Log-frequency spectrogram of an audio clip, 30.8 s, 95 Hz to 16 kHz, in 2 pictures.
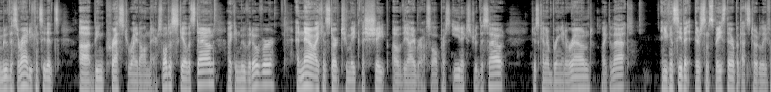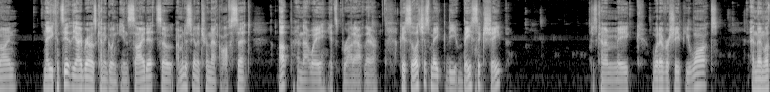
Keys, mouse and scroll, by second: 1.9 middle click, 2.5 s, 3.0 middle click, 3.3 s, 3.6 shift+middle click, 4.1 g, 5.1 middle click, 5.3 r, 5.8 right click, 6.7-7.9 shift+middle drag, 7.9 e, 10.7 middle click, 11.2 Tab, 11.4 middle click, 11.5-13.0 scroll up 1, 13.0-14.3 middle drag, 14.3 g, 14.8-16.0 middle drag, 16.0-16.4 scroll down 1, 16.4 middle click, 16.8 scroll up 1, 17.1-19.4 middle drag, 19.4-21.6 shift+drag, 21.6 middle click, 21.7 scroll down 5, 22.0 middle click, 22.4 scroll up 1, 22.6 Tab, 23.0 right click, 23.3-27.1 shift+right drag, 27.1 scroll down 4, 27.1 middle click, 27.9 Tab, 30.1 middle click, 30.7 scroll up 1.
